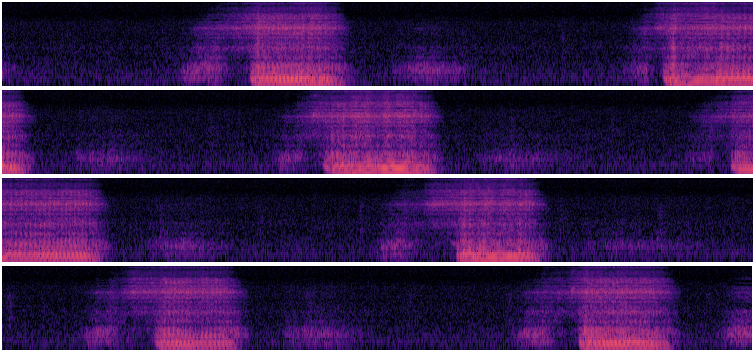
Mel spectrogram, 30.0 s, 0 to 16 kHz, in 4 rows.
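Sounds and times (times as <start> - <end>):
person snoring: 1.8 - 3.5, 6.4 - 7.8, 10.3 - 11.9, 14.5 - 16.1, 18.9 - 20.5, 23.5 - 25.0, 27.7 - 29.3.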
